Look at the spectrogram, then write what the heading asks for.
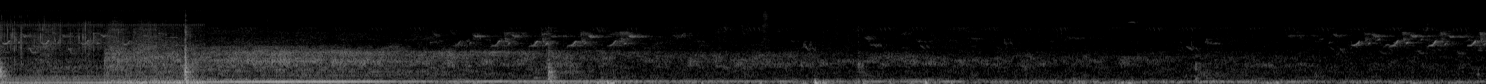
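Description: A songbird sings a quick run of repeated chirping notes twice, about five seconds in and again near the end, over a steady low hum of outdoor background noise that is loudest in the first few seconds.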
